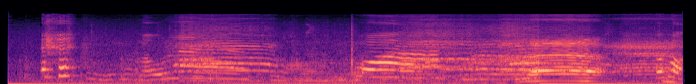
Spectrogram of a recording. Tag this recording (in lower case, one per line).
sheep
bleat
speech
